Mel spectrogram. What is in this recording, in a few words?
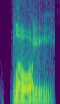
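"blowy", American English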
